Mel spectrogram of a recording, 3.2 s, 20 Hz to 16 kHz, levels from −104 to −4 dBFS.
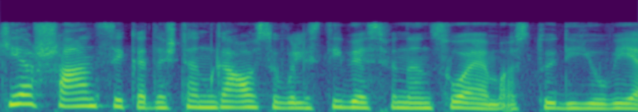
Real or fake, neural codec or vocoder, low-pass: real; none; 7.2 kHz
